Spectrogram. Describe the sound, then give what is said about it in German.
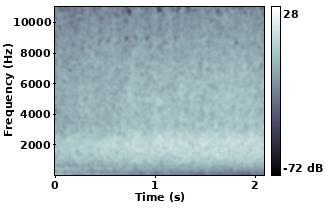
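A dense, steady wash of clapping-like patter, like a crowd applauding, holds at an even, fairly loud level for a couple of seconds with no voices. “Manchmal, wenn er alleine zu Hause seine Augen schließt und sich in seinen Gedanken wieder auf die große Bühne katapultiert, klingt der Regen, der gegen seine Fensterscheibe prasselt, auch wie Applaus.”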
